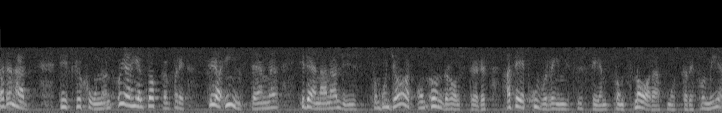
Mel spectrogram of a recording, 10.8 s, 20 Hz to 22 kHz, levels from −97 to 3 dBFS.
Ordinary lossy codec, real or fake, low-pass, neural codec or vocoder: AAC, 16 kbps; real; 7.2 kHz; none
